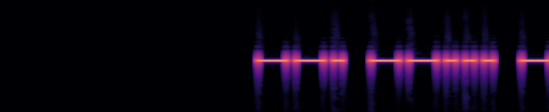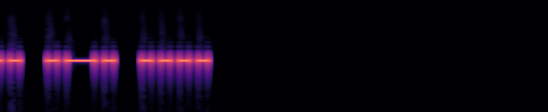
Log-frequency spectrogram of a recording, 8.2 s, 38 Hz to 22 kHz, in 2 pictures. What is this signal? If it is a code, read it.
Morse code, heard as a keyed tone, about 17 wpm, 700 Hz. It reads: G7NRH
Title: DXCC-100 Call Signs - 5 Characters - Repeated 3x - 17wpm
